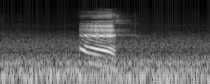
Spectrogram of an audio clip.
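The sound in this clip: Steady low engine and road rumble inside a moving car, a constant hum throughout, with one brief high tonal chirp near the middle.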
